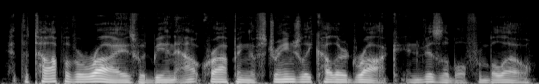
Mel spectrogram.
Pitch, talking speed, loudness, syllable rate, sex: 105 Hz, 190 wpm, -18 LUFS, 5.4 syllables/s, male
